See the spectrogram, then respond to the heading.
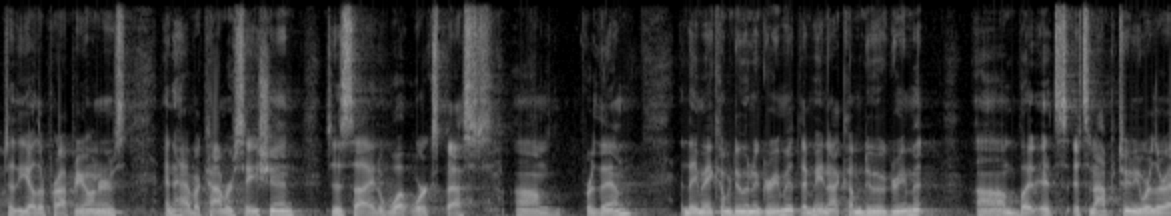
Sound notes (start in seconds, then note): none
